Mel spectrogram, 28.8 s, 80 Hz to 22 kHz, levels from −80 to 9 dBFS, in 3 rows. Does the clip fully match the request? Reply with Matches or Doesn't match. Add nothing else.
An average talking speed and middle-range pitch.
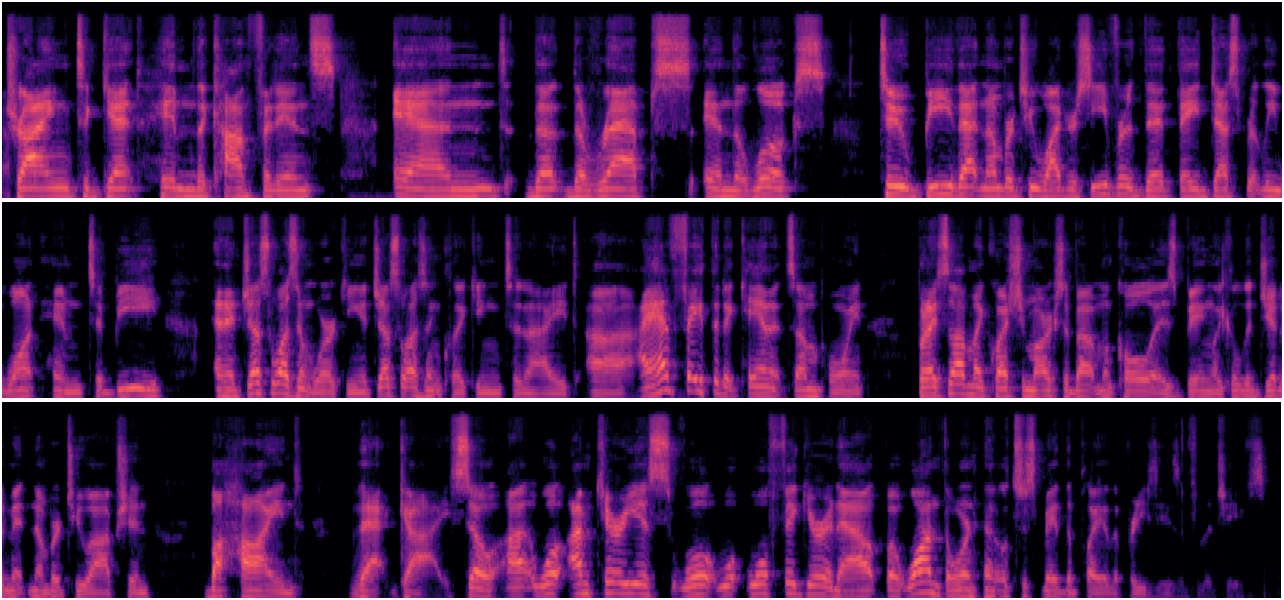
Matches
